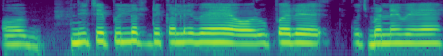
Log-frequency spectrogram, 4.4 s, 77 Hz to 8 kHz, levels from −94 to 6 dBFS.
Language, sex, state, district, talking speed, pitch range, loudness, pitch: Hindi, female, Rajasthan, Barmer, 160 wpm, 230-255 Hz, -14 LUFS, 240 Hz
